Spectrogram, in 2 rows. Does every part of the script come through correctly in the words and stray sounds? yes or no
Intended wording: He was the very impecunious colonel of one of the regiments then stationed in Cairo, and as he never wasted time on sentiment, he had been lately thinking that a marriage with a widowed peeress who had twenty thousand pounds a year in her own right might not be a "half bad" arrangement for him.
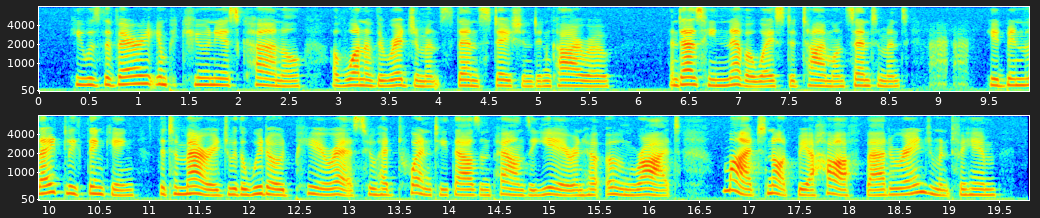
no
